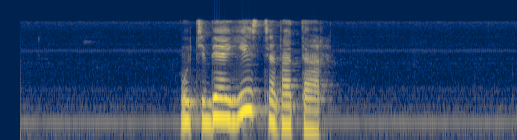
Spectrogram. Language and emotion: Russian, neutral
